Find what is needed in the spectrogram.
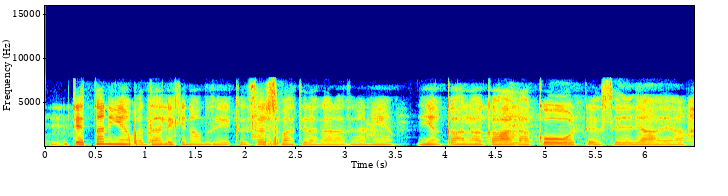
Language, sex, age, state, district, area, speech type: Dogri, female, 18-30, Jammu and Kashmir, Udhampur, rural, spontaneous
